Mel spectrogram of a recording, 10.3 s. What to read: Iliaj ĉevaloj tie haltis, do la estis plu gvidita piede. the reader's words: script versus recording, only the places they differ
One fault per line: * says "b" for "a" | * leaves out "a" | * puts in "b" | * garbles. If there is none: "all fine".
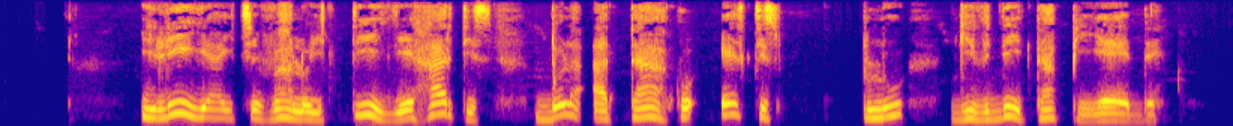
* puts in "atako"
